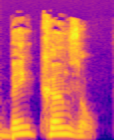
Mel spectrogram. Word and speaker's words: Ben Kunzel: Ó, a gente se reuniu hoje aqui pra falar do que tá rolando com o Ben Kunzel. Falei certo o nome dele? – É isso mesmo, Benjamin Kunzel.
